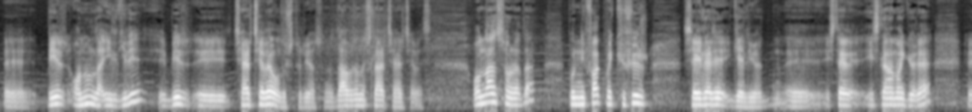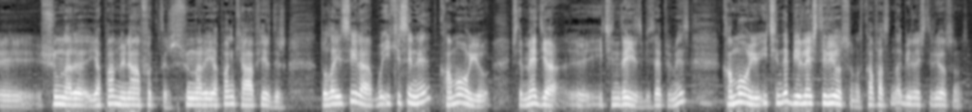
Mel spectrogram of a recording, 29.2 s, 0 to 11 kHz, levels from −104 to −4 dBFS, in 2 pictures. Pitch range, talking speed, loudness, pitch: 135-170 Hz, 80 wpm, -16 LUFS, 150 Hz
